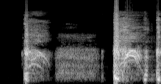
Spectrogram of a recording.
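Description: A person coughs, one harsh cough, then a raspy breath in, then a quick cluster of three more loud, chesty coughs. No one speaks.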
